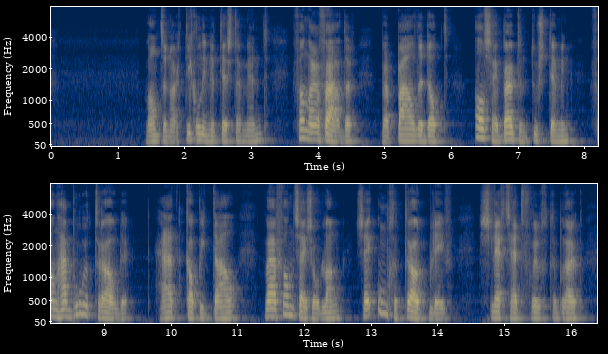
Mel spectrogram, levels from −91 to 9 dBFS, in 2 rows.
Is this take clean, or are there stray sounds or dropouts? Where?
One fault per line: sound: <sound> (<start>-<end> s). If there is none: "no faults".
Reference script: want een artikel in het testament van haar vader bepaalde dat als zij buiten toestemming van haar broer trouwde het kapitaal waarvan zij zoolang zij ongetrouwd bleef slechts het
no faults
